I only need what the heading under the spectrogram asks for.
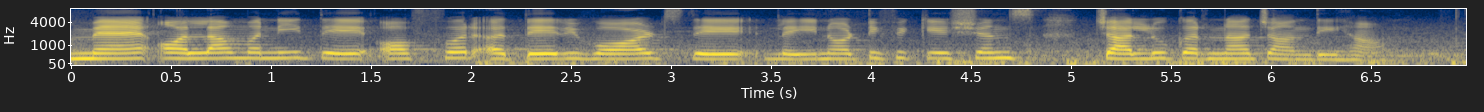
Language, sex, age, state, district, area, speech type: Punjabi, female, 18-30, Punjab, Mohali, urban, read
